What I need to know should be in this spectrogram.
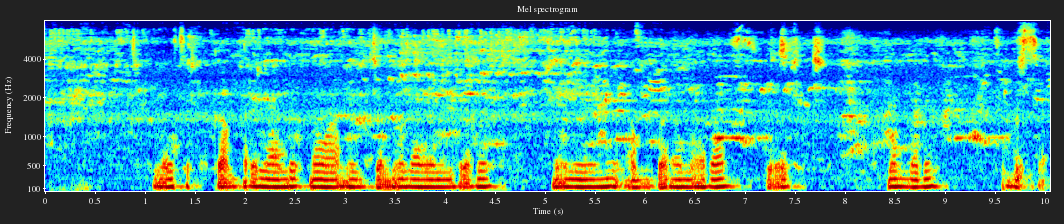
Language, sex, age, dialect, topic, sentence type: Kannada, male, 18-24, Mysore Kannada, agriculture, statement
